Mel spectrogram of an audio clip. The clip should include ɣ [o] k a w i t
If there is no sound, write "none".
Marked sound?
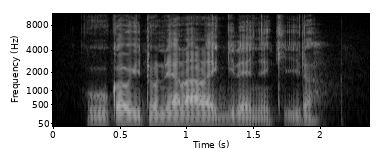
u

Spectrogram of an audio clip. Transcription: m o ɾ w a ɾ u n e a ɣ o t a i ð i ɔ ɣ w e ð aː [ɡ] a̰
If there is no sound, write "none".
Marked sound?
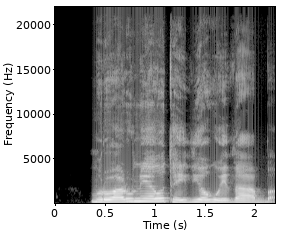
b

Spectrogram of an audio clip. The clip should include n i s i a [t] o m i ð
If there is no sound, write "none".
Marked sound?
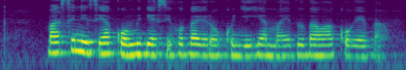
k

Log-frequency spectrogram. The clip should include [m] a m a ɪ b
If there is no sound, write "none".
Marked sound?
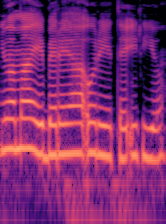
ɲ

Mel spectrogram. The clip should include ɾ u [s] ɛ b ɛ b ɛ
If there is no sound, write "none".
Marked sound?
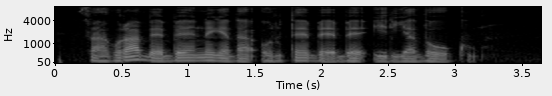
t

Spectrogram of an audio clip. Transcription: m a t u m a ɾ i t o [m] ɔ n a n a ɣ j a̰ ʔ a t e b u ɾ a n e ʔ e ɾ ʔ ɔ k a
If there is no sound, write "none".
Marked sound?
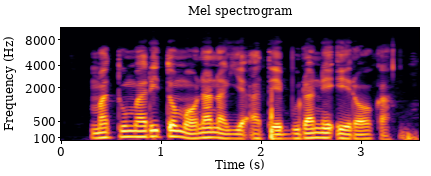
m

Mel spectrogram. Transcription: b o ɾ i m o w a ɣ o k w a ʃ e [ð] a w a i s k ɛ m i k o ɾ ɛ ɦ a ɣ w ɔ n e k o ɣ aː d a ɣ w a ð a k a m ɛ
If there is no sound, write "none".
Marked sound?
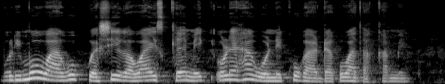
ɣ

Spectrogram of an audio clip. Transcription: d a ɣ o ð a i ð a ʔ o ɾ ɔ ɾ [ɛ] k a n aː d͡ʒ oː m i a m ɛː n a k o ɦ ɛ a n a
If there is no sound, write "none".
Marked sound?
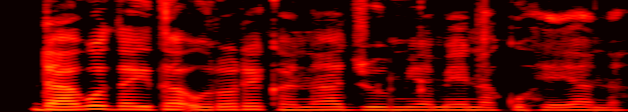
ɛ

